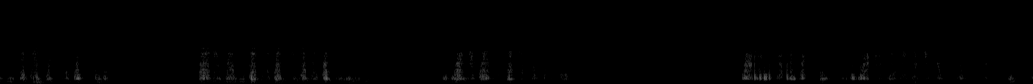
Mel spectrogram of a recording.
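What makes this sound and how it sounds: A coin held in the right hand scratches off the middle and right panels of a thin, flat paper £2 Gold lottery scratchcard, held by the fingertips on a dark wooden table, with repeated strokes. The quick, dry, papery scraping comes in four bursts separated by silent pauses. It has a mid-range body and a faint bright hiss on top.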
